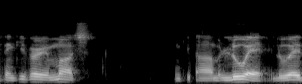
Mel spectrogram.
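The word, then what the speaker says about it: Lu'e: you very much um louis is my name that's the correct way to say it thank you for for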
